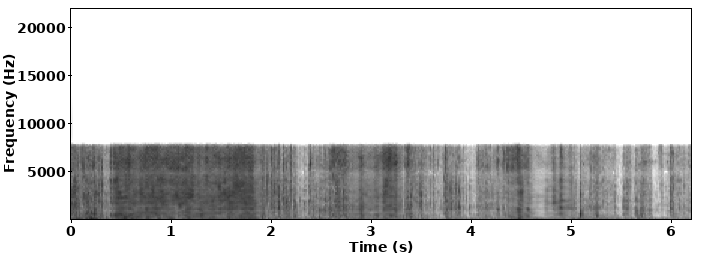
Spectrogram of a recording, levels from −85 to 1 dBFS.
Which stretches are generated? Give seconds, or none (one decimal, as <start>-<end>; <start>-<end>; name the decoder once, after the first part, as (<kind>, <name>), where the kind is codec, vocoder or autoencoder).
0.4-1.9 (vocoder, Vocos); 2.8-3.3; 4.4-5.0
